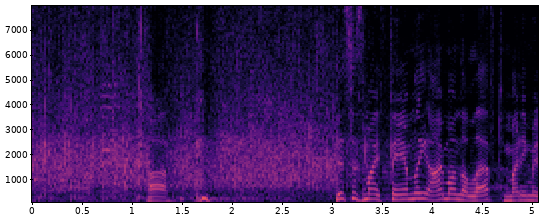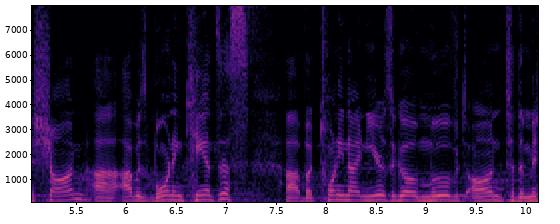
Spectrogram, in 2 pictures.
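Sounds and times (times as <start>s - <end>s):
audience applause for a worship team at a church service: 0.0s - 3.8s
speech: 1.2s - 2.1s, 3.0s - 10.1s.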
